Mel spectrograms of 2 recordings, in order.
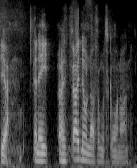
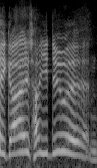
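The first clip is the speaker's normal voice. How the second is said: put-on drunken charismatic dwarf voice, much higher, slower; 11 semitones higher than usual. A player's dwarf walks in and greets the group, in a drunken charismatic dwarf act. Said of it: "my dwarven charismatic drunken act".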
